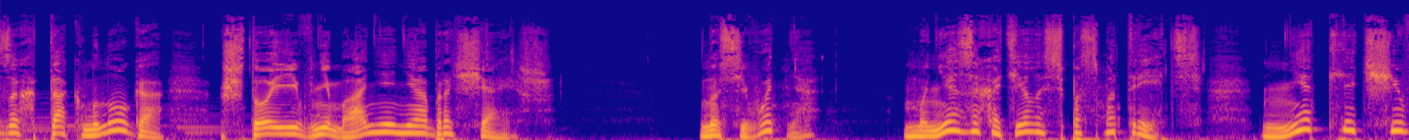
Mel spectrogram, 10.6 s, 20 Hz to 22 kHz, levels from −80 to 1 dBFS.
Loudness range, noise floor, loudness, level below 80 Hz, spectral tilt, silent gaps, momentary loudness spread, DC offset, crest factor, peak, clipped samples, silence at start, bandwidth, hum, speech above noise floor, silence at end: 5 LU; -64 dBFS; -20 LUFS; -36 dBFS; -5 dB/octave; none; 14 LU; under 0.1%; 18 dB; -2 dBFS; under 0.1%; 0 s; 15.5 kHz; none; 44 dB; 0 s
